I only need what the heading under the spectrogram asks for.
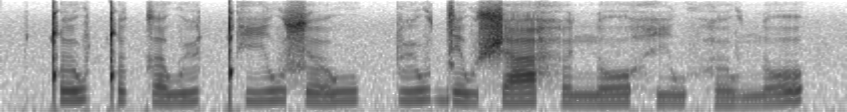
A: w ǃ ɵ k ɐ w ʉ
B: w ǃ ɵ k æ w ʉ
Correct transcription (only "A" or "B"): A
